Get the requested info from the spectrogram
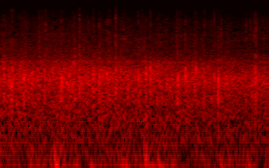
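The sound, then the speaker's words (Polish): Steady audience applause for Michał Szafrański, a dense wash of many hands clapping at a fairly even, sustained level throughout, with no voices standing out. “Michał Szafrański, wielkie brawa. Brawa, brawa, brawa.”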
